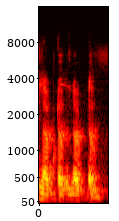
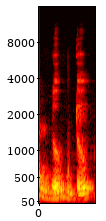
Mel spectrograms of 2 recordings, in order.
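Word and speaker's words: lub-dub: लेकिन कई बार आपने देखा होगा कि बहुत से स्टूडेंट्स क्या कहते हैं लब डब, वो गलत प्रोनाउंसिएशन है। सही क्या हो जाएगा, लूप डूप लूप डूप, ये आपका करेक्ट रहेगा।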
